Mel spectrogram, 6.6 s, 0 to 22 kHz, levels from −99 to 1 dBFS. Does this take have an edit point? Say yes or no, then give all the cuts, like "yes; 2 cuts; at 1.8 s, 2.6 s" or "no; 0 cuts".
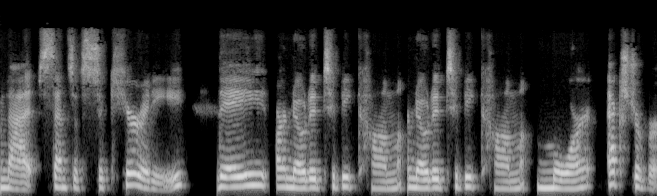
yes; 3 cuts; at 2.2 s, 2.7 s, 4.1 s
